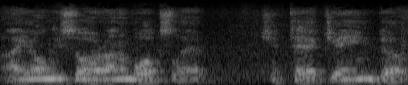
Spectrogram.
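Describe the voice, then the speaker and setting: A man's voice: medium pitch, fairly even intonation, unhurried, darkish tone, lightly acted. Older man playing a hard-boiled male private eye, clipped, dry, 1940s radio play, echoey room. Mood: terse. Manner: clipped, dry tough-guy delivery. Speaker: amateur radio drama student. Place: classroom. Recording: roomy classroom from a distant mic, faint hiss.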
